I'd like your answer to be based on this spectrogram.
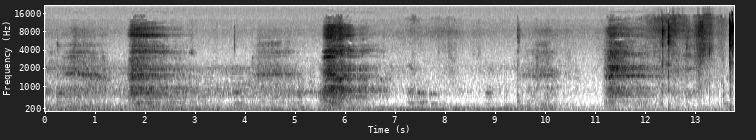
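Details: During a recorded medical physical assessment, a patient takes slow, deep mouth breaths, each a soft airy rush, steady and unlaboured over low room hum: normal deep breathing with no added sounds.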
